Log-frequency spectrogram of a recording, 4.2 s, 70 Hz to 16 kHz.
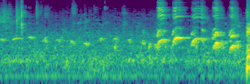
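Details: Jindo dogs, a litter of 18-day-old puppies and their parents, at home while being weighed. Thin, high squeals and whines repeat in quick, uneven bursts and grow louder and denser toward the end. A person speaks softly nearby.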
